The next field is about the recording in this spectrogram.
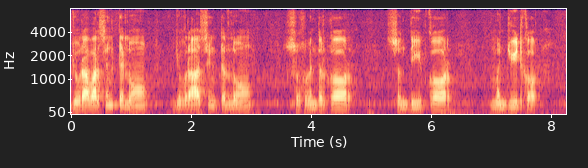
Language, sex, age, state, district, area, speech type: Punjabi, male, 60+, Punjab, Mohali, urban, spontaneous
